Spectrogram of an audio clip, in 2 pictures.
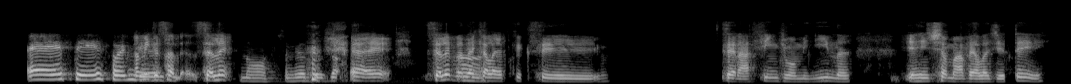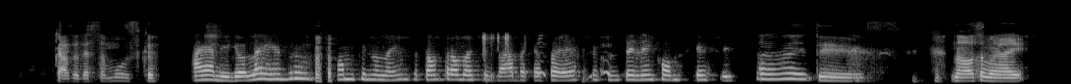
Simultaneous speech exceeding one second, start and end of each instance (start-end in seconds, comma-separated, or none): none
